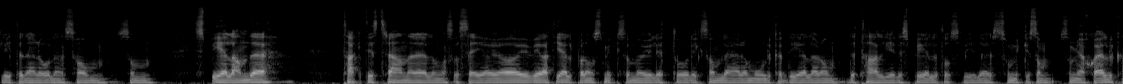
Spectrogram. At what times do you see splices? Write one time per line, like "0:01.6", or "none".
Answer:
none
